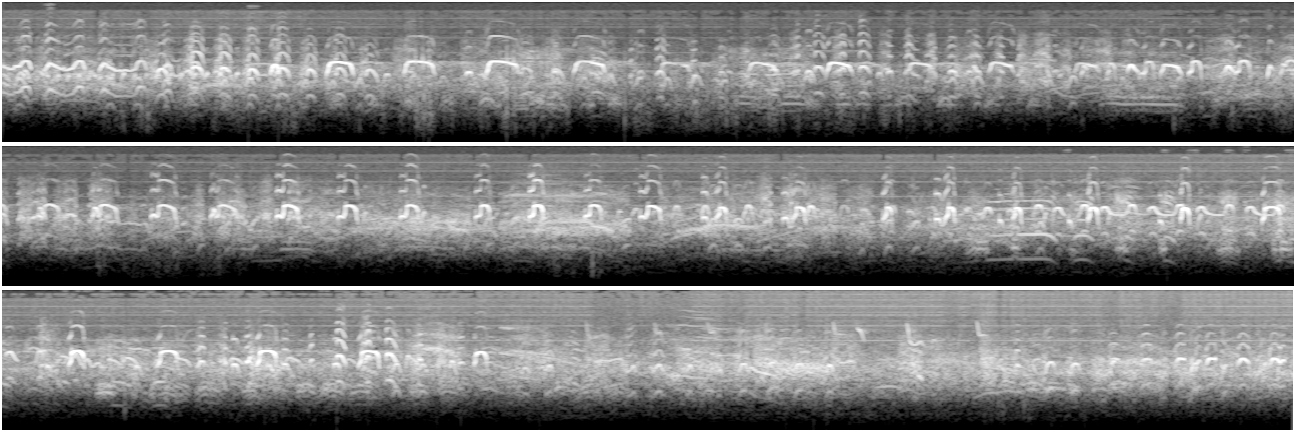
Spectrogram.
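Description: A dense chorus of calling black-tailed godwits and black-headed gulls: short, nasal, hooked notes repeated several times a second, many birds overlapping, without a break.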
